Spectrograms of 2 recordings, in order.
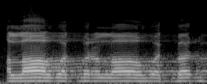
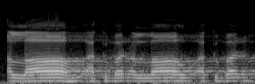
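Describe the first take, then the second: No difference in how they are said.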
